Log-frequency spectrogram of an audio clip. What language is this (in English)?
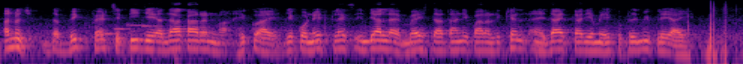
Sindhi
